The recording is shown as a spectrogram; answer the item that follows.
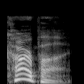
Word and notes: carpi: British English

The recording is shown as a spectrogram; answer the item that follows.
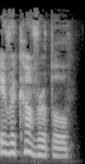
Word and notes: irrecoverable: British English

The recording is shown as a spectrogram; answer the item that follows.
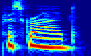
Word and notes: prescribed: American English

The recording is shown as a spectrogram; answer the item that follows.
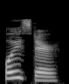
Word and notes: oyster (s): British English

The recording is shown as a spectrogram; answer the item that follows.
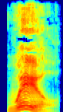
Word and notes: wale: British English

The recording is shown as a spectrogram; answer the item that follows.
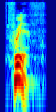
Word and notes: frith: British English

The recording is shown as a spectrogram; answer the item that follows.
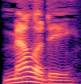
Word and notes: melody: American English

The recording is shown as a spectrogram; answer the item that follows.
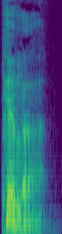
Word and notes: pillar: British English

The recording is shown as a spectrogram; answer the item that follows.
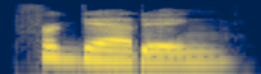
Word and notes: forgetting: British English

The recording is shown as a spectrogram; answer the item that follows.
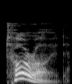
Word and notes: toroid: British English

